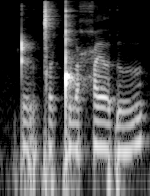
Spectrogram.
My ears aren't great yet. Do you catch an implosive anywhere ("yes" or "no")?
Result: yes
